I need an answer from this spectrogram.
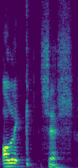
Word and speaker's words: Olexesh: The song is called Shalom, featuring Olexesh, and I hope I'm pronouncing your name right. It's Olexesh. That's the way.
